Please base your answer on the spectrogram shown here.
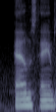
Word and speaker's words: Thames: Thames, I don't know how you pronounce it proper. I know it's a hard T.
